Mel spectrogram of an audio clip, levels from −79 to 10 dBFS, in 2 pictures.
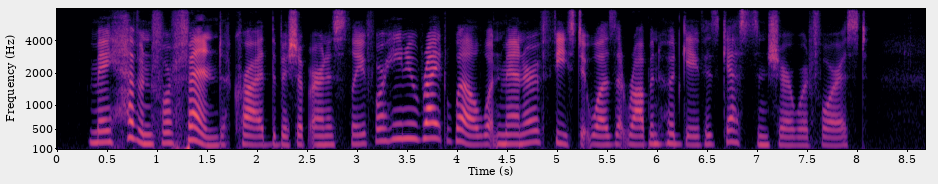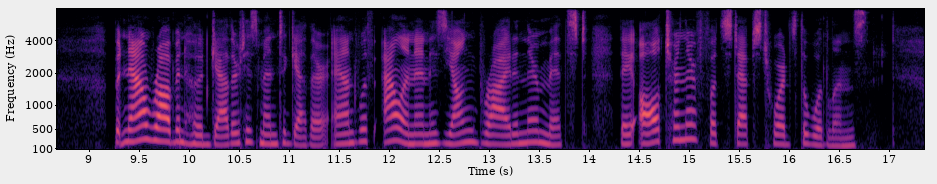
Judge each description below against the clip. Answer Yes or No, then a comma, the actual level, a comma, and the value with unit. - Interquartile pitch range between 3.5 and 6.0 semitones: Yes, average, 4.2 semitones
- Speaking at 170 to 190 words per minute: Yes, average, 185 wpm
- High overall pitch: Yes, high, 195 Hz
